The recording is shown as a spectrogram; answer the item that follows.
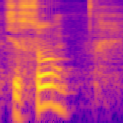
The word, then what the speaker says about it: Tissot: По поводу подделок Tissot, фирмы правильно вообще читается как Tissot.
